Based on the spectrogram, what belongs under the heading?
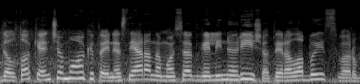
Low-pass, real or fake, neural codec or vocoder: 14.4 kHz; real; none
